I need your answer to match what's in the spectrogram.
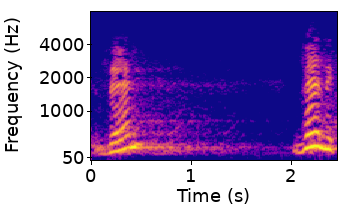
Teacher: طلع لسانك في الذال وبعد الذال في ألف علشان تمدها ألف كاملة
